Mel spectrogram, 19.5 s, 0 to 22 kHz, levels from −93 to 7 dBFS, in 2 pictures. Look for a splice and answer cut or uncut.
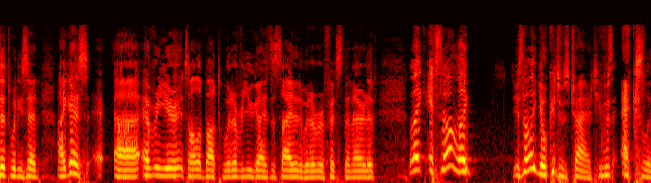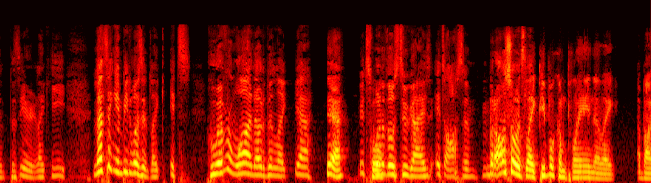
uncut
